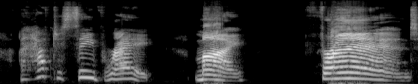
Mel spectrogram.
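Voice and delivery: emphasis on friend. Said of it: "Finn would always emphasize".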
